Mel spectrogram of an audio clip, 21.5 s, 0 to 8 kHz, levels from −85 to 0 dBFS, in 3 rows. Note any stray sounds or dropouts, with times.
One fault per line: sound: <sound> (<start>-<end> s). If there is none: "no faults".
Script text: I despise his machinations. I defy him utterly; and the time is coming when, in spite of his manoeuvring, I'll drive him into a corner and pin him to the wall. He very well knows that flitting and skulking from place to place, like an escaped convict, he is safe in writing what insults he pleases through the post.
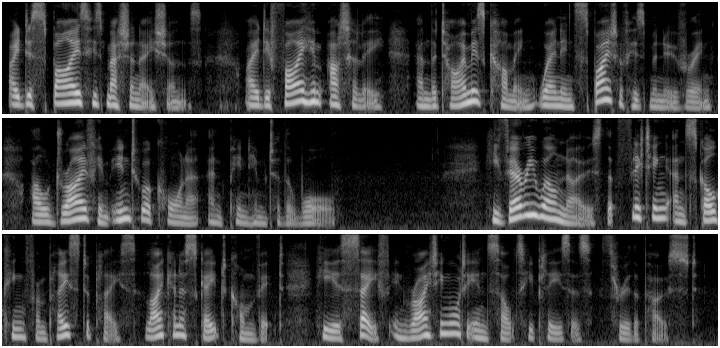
no faults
